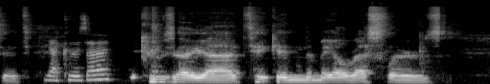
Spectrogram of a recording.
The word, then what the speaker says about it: Yakuza: Now, we've heard all the stories of the Yazuka, or I don't know how you pronounce it. Yakuza, yeah, taking the male wrestlers out for fancy dinners and to massage parlors and stuff.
